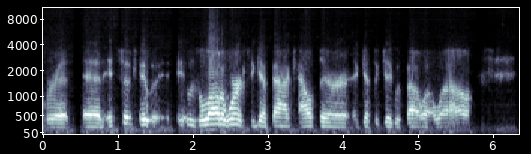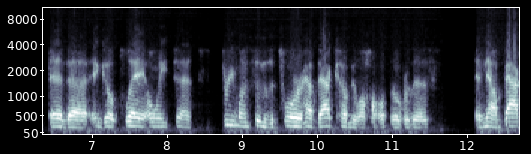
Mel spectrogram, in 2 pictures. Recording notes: call in to tell a story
